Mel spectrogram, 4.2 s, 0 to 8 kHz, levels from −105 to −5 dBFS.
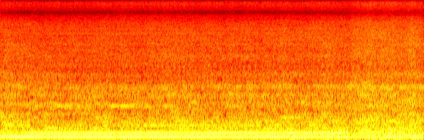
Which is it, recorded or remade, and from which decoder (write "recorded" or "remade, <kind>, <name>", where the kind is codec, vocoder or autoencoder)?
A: remade, autoencoder, DAC-VAE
